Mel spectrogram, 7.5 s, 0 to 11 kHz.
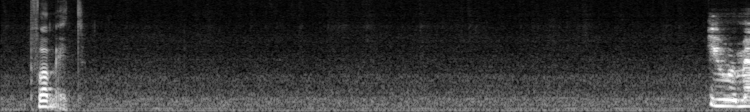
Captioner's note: pauses 6 seconds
